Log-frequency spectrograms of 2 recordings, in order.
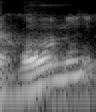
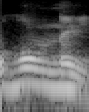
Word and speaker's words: Rolnei: de tirar uma dúvida a pronúncia correta do seu nome é Roney ou Roney e olha Rafael tanto faz viu me chama um dos dois jeitos Ah tá certo tá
